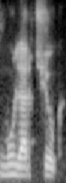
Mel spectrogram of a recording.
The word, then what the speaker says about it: Mularchuk: Hey, my last name is Ukrainian, and it's pronounced Mularchuk.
